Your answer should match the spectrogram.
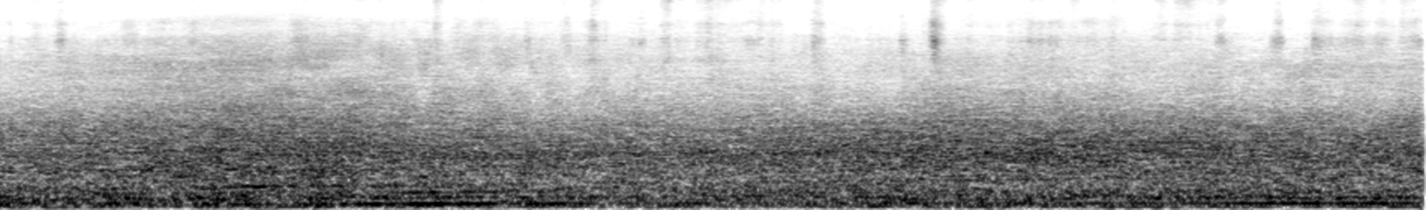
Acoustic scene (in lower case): street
